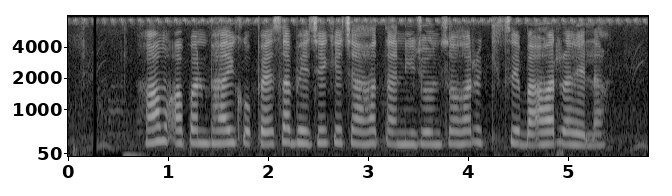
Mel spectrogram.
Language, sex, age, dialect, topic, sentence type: Bhojpuri, female, 18-24, Northern, banking, statement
